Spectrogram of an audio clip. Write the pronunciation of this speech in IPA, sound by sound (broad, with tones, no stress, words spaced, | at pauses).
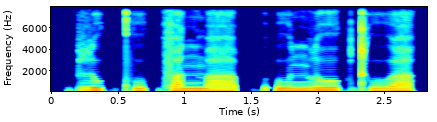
pru˥˩k̚pʰu˨˩k̚fa˦˥nma˨˩p̚ | ʔu˧nloː˥˩k̚tʰu˧a̯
